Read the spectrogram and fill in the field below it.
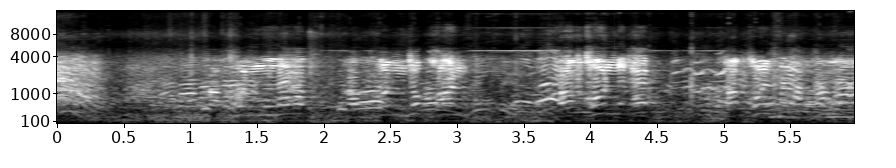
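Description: Young men talk and call out nearby.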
